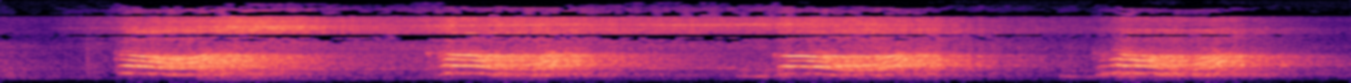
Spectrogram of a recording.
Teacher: जेव्हा आपण क चा उच्चार करतो तेव्हा त्यामध्ये अ ऐकू येतो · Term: व्यंजने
